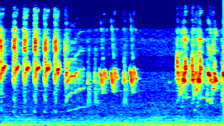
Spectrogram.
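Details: Red siskin (Spinus cucullatus) singing a classic song: rapid high twittering notes, quick chirps and short trills in fast bursts, pausing briefly before another run of bright chips, over a low background hum.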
